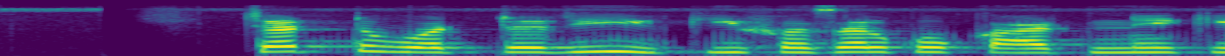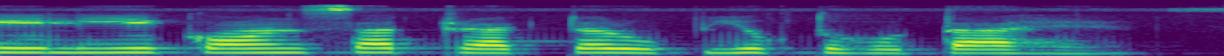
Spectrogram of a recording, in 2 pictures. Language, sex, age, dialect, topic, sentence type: Hindi, female, 18-24, Awadhi Bundeli, agriculture, question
